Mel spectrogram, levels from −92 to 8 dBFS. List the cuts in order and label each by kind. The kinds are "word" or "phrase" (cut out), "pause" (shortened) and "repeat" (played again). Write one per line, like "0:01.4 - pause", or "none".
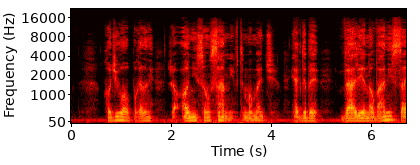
0:04.3 - pause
